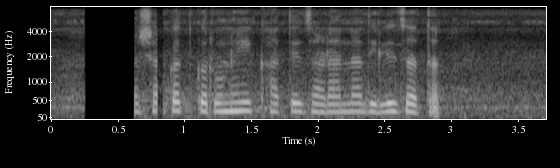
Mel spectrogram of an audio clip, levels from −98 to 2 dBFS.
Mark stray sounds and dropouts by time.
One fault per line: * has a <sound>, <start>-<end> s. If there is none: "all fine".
* has a dropout, 0.8-0.8 s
